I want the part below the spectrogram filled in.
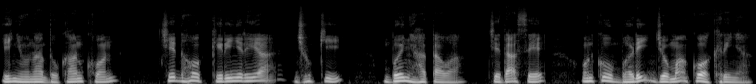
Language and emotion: Santali, fearful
